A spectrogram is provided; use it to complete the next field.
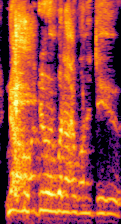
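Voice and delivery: put-on sudden eruption of anger. Acting out someone who suddenly insists on their choice: imitating a sudden outburst. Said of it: "you don't have to just suddenly erupt".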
